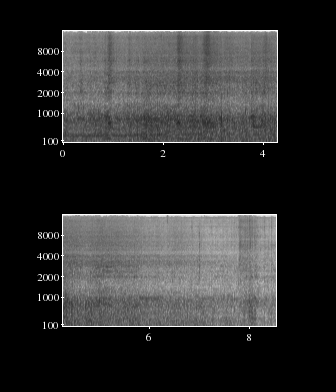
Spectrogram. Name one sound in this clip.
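A dirt bike engine revs loudly up close, then eases off.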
